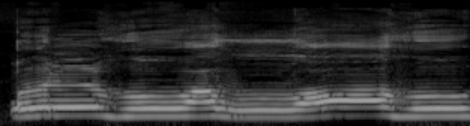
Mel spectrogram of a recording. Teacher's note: لفظ اللہ کے لام سے پہلے زبر ہے، تو لفظ اللہ کے لام کو موٹا یعنی پر پڑھیں گے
